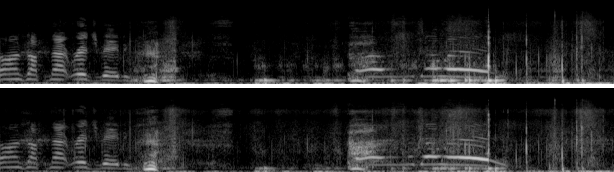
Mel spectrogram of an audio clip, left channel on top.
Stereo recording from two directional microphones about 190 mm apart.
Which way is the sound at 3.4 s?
30° right (ahead or behind).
